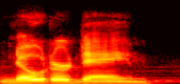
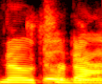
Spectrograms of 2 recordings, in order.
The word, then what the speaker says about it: Notre Dame: And also, guys, it's not Notre Dame. – It's Notre Dame.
